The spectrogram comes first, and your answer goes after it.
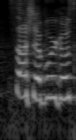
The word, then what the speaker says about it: Sasha Burgos: with Puerto Rico so um my boriqua friend Sasha Burgos K she gets props for saying my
